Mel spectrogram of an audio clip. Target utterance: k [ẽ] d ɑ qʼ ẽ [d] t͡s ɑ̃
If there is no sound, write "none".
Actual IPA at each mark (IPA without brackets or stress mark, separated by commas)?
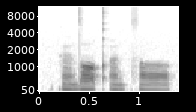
ɛ̃, d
